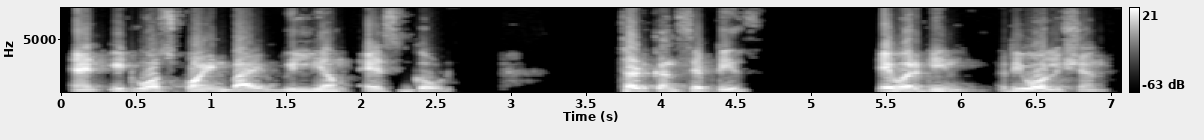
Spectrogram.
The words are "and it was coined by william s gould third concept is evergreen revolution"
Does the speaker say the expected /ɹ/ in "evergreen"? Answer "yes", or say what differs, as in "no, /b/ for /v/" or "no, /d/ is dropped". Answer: no, /ɹ/ is dropped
